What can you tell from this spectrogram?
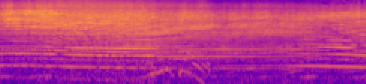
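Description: Vintage two-stroke racing snowmobiles running hard at high revs as a pack of sleds goes by, their engine note falling slowly in pitch, with a hiss of track and snow spray.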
